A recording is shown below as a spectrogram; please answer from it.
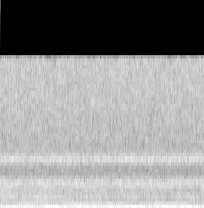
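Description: Dark, eerie intro music: a deep low drone with a few steady held tones above it.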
